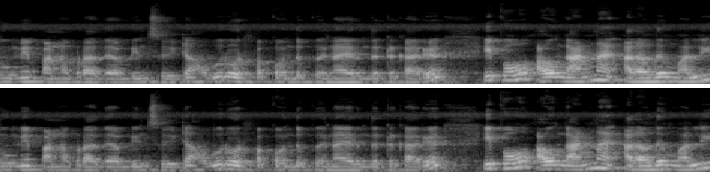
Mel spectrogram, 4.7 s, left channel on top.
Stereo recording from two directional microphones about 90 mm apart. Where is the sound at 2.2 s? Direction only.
30° right (ahead or behind).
